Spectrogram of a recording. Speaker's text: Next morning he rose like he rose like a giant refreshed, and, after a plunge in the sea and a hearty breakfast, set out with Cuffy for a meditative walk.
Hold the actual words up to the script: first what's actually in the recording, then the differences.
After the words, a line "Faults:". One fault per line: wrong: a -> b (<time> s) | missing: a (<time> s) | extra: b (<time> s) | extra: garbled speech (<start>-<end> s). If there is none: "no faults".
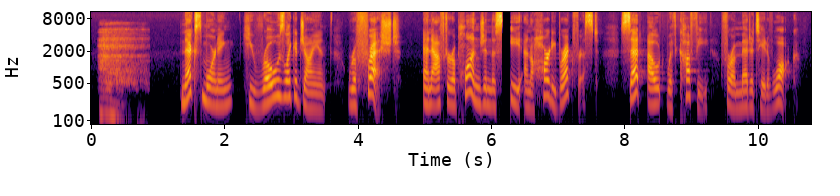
Next morning he rose like a giant refreshed, and, after a plunge in the sea and a hearty breakfast, set out with Cuffy for a meditative walk.
Faults:
missing: he rose like (3.0 s)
